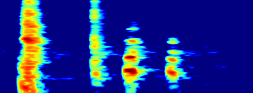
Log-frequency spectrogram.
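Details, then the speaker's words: Someone snoring in the background during speech. "je sais pas si vous entendez mais il y a un petit doti qui ronfle"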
